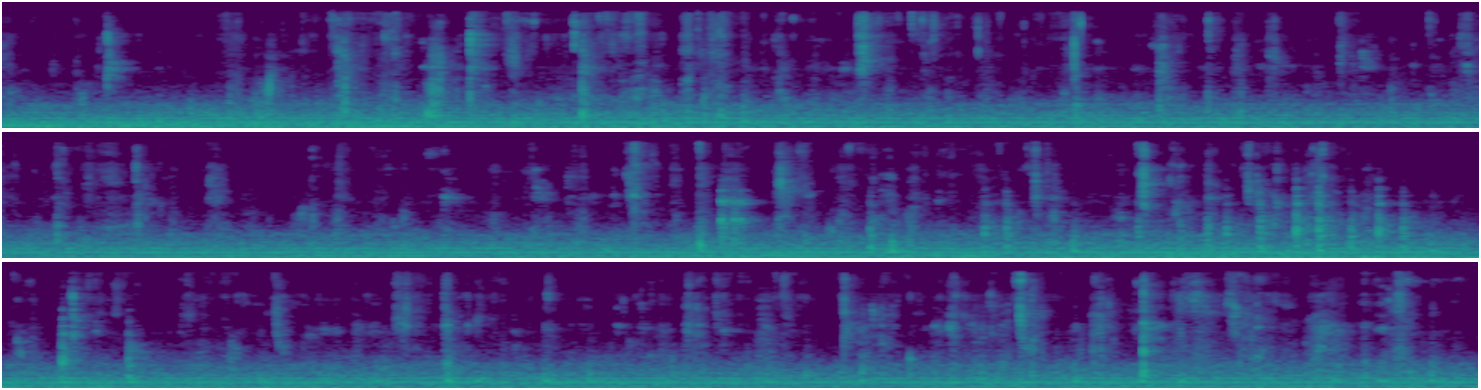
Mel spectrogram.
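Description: Close-up chewing and lip-smacking of a person eating roast chicken by hand, with many small wet clicks from the mouth, over a steady low hum.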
